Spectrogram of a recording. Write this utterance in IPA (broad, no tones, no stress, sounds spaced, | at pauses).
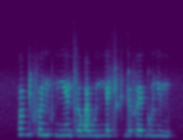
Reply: ʌ ɡ i f ɾ ʌ lʲ ũ f nʲ ɛ̃ d͡z ʌ w a w u nʲ a zʲ u t͡ʃ ɡ ɛ f ɛ ɡ u lʲ e m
